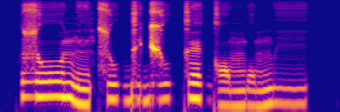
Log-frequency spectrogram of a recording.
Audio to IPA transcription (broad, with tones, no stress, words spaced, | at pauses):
zoː˦nĩ˨t͡su˦ ɡɪ˦d͡ʒu˦kɛ˦ ɡɔ˨mo˨ mi˦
